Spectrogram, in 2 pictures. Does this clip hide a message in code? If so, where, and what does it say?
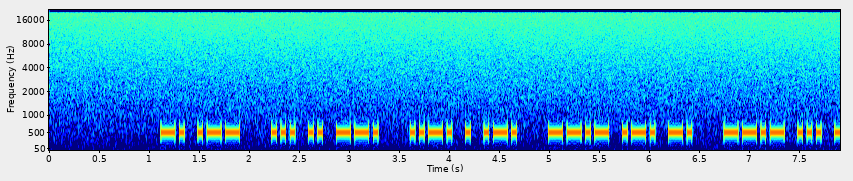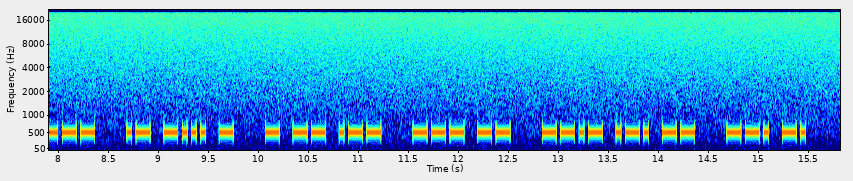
Yes: Morse code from 1.1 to 15.5 s, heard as a keyed tone, machine-sent, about 26 wpm, 510 Hz. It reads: NW SIG FER QRN QSO ABT TMW OM QRM GN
